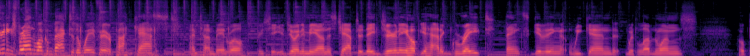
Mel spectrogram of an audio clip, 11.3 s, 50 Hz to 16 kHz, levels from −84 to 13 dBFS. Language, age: English, 40-59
